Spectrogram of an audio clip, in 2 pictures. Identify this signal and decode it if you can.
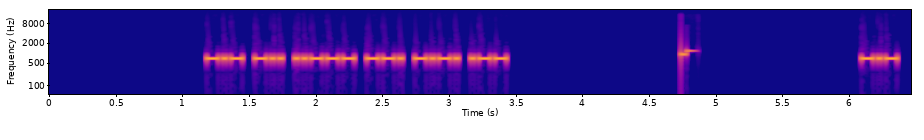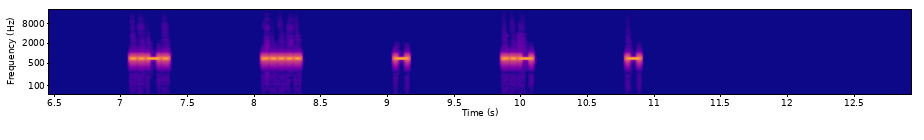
Morse code, heard as a keyed tone, about 41 wpm, spaced as for 17 wpm, 700 Hz. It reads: KD2GCW KF5TUT
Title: USA Call Signs - 6 Characters - 8x Character Spacing - 40wpm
